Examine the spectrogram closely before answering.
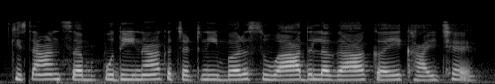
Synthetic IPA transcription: kɪsaːnsəbʱpud̪inakt͡ʃəʈnibəɾsuʋad̪ləɡakəekʰaːjt͡ʃʰɛ

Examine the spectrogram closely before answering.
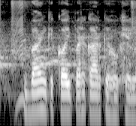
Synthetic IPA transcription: bɛ̃ŋkekoːipəɾekaːɾkeɦokʰeːl

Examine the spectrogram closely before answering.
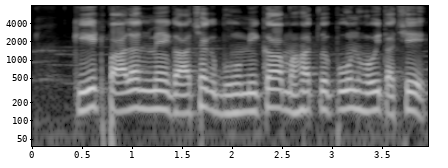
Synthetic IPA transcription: kiːʈʰpaːlənmẽɡaːt͡ʃʰəkbʱuːmɪkaməɦət̪wəpuːɾnɦoːit̪ɐt͡ʃʰeː

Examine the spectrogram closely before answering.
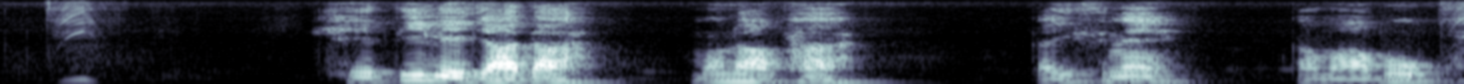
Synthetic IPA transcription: kʰeːt̪iled͡ʒaːd̪a | mʊnaːpʰa | kɐɪsne | kɐmaːboː

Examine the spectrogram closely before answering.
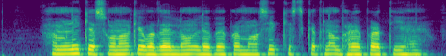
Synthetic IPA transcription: ɐmnikesoːnãkebəd̪leloːnleːbepəɾmaːsikːɪskɪt̪nabʱəɽepəɽt̪iɦɛː

